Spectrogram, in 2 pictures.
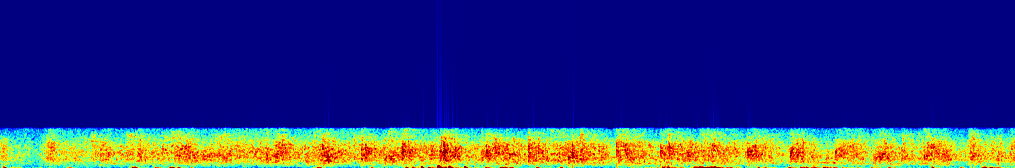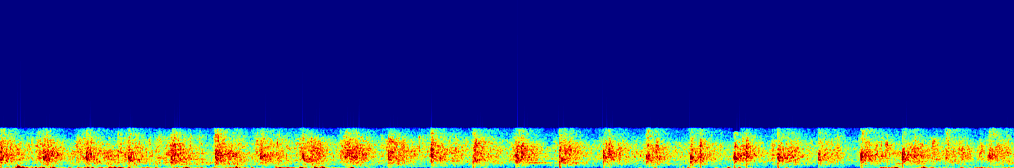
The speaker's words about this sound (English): Give Jesus a marvelous round of applause.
